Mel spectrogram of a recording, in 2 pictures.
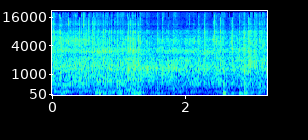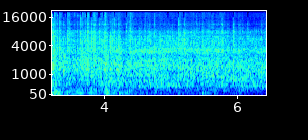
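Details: Model locomotive after a wheel setting was reset from 14.7 (which locked the wheels on curves and points) to 14.3, and its bouncing rear pony truck got a stronger spring and a limiting washer: a light, even rattle rolling along with no stutter.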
